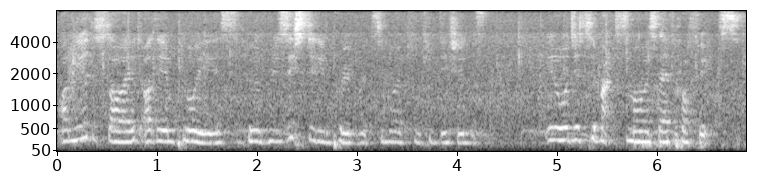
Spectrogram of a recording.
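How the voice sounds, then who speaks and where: A woman's voice: a little high, brisk, reverberant, recorded from a distance, background noise. A woman reading a prepared speech at a rally and introducing the next speaker. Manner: steady, reading from notes. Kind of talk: read-out speech.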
